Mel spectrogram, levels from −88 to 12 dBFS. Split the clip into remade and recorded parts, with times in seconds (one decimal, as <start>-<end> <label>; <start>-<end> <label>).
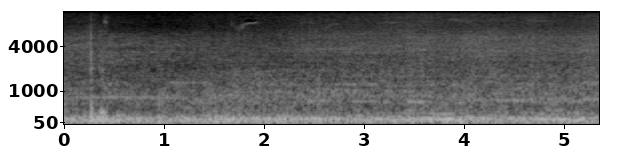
0.0-5.4 recorded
